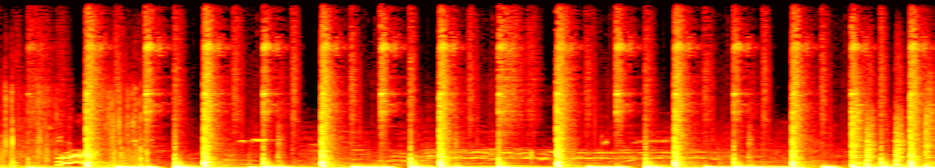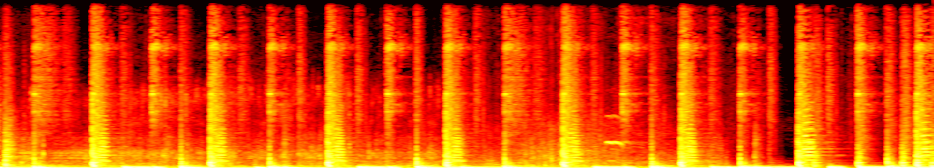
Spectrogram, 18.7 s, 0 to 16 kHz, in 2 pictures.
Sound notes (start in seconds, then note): 0.2 crying out; 2.2 whistle chirping; 3.8 percussive hip hop music; 15.0 whistle chirping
